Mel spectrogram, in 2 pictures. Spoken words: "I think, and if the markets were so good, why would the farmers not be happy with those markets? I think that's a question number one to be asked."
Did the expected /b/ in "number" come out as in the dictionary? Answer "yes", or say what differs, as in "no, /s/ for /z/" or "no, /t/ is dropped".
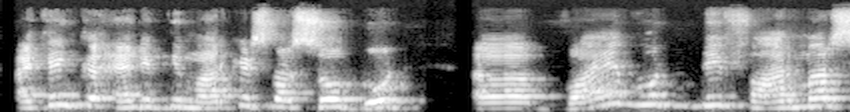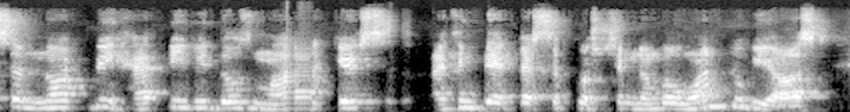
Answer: yes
